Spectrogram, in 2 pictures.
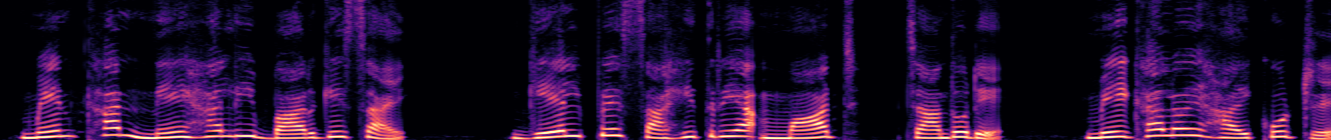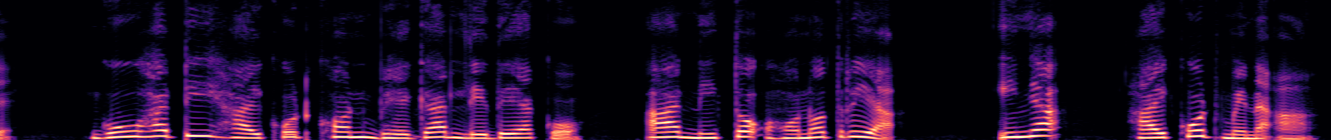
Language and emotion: Santali, neutral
